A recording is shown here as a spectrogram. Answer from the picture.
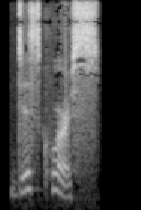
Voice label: "discourse", english spelling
